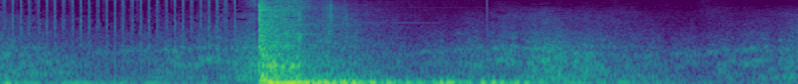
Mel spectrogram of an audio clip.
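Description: A deep booming impact hits once and rings out.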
